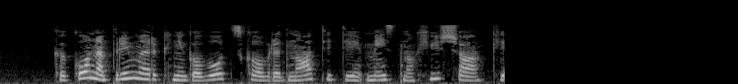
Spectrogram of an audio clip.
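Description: From the start, the speech sounds dull and smeared, with a fizzy, warbling edge and nothing at all above 6.3 kHz. That's most likely AAC compression, and the damage fits AAC-LC at a low bitrate, around 20 kbps, where the encoder drops the top end and thins the spectrum.

At 5.04 s the audio cuts out to dead silence, with no room tone, and stays that way to the end. That's an audio dropout to silence, likely a lost input while the recorder kept writing silence.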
